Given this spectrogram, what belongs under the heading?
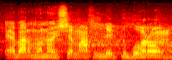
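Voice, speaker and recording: A man's voice: medium pitch, little pitch movement, normal speed, sharp tone. A middle-aged man preaching an Islamic sermon, bantering with the gathering and calling on them to answer back. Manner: chatty, bantering, calls out to the crowd for responses.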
